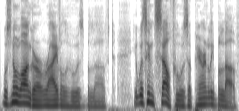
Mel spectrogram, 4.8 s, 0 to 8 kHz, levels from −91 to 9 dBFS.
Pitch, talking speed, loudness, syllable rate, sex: 115 Hz, 200 wpm, -18 LUFS, 5.9 syllables/s, male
